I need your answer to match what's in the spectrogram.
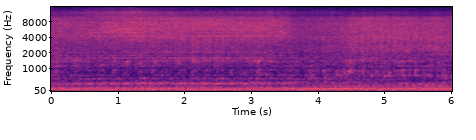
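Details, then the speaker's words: Turbo LS V8 mega truck on E85, first start of the season after sitting over winter, older build: deep loud steady rumble with an even pulse, no ticks, knocks or stumbles; idling smoothly and healthy. "ain't too bad guys kind of an older build been together for a few years but she still"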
